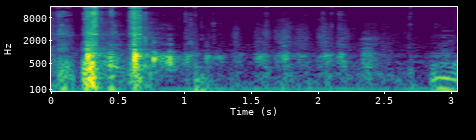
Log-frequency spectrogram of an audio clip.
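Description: A serrated knife saws through crispy roast pork belly with two sharp crackling crunches up close, followed by quieter scraping cuts as the blade works through.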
